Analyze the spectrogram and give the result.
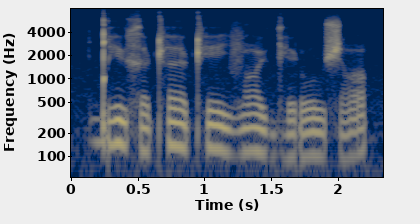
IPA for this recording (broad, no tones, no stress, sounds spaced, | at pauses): ɡ͡ǃ e y̯ x ɜ ʈʰ ɜ ʈʰ e i̯ v ɑ y̯ ɡʱ e ɽ o u̯ ʃ ɑ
